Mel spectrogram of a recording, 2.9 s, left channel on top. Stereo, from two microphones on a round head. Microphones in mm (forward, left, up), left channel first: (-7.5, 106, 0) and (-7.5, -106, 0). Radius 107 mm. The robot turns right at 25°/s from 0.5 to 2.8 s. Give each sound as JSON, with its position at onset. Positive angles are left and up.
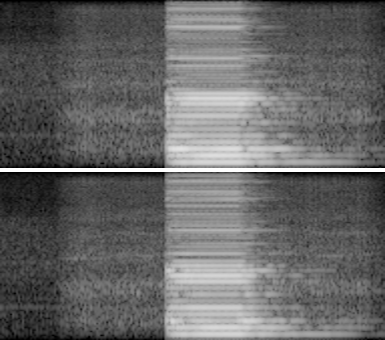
{"t": 1.2, "sound": "a buzzer", "side_deg": -20, "distance_m": 1.7}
